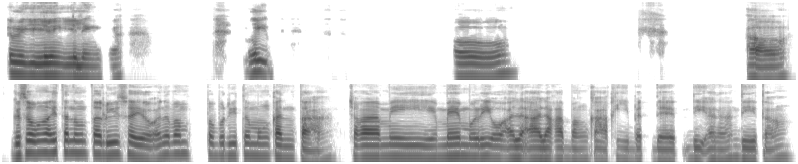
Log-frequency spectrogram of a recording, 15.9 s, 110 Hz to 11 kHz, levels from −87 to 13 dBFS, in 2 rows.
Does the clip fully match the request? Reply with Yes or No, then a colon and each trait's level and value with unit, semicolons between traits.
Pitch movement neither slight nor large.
Yes: average, 3.5 semitones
